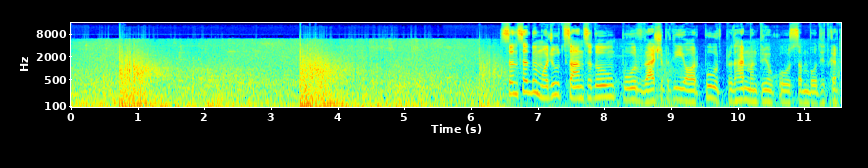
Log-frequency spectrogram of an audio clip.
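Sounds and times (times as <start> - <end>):
steady outdoor noise: 0.0 - 11.5
ceremonial 21-gun salute cannon booms with rolling echo: 0.4 - 7.4
speech: 6.6 - 11.5.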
